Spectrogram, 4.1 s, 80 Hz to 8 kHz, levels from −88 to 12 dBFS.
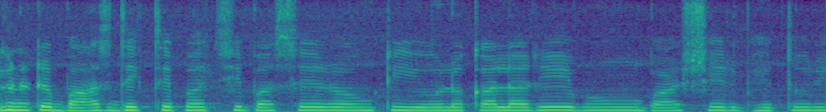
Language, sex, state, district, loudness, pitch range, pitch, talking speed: Bengali, female, West Bengal, Paschim Medinipur, -16 LUFS, 220-235 Hz, 225 Hz, 260 wpm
